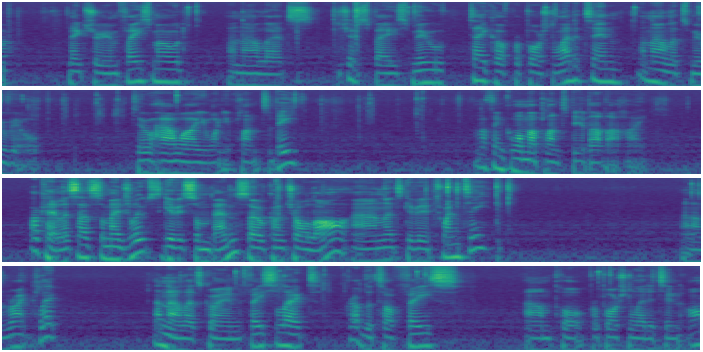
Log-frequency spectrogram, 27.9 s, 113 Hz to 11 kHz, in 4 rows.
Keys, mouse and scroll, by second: 13.8 ctrl+r, 16.4 ctrl+r, 18.0 typing, 18.8 Return.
